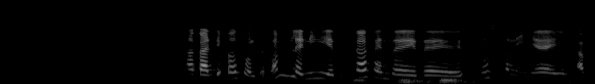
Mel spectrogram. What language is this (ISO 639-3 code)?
tam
